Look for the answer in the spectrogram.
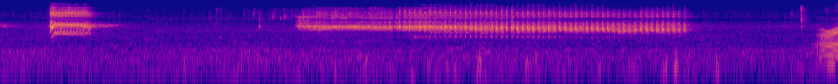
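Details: A West Indian Woodpecker, a Caribbean endemic, gives its distinctive call: one harsh, high note, then a long, rapid, rolling chatter of scratchy notes lasting about four seconds.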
